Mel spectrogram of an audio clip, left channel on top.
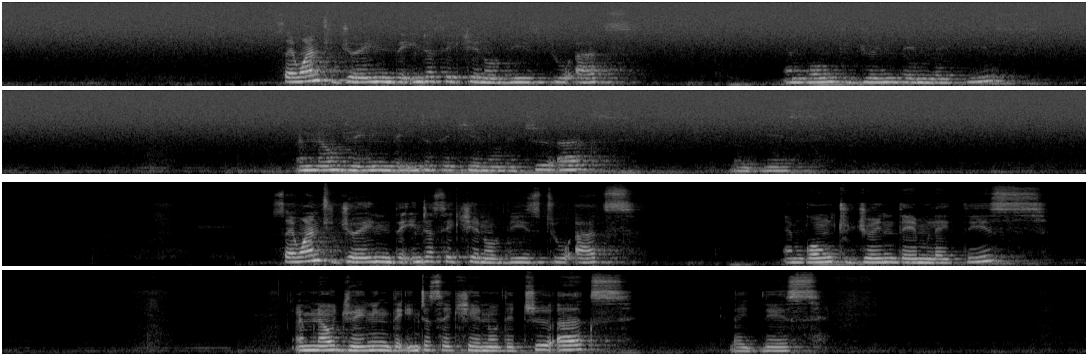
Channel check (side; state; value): left; noise; hiss, 1 dB below the sound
